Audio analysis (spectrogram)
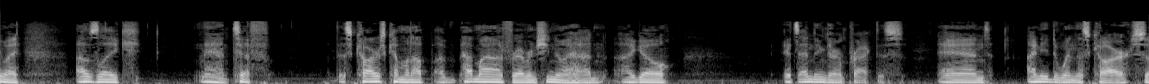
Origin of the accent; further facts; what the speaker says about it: Randolph, New Jersey, United States; I grew up in Randolph, New Jersey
